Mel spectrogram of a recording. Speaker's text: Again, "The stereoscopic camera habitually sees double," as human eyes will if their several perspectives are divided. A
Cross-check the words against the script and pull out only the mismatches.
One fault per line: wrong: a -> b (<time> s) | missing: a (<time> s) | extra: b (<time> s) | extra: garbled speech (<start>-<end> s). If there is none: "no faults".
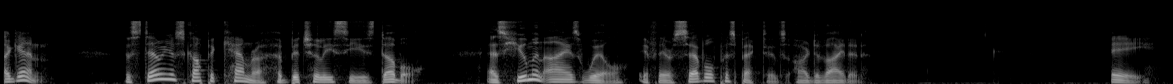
no faults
